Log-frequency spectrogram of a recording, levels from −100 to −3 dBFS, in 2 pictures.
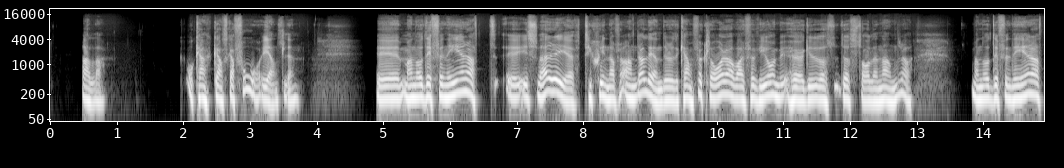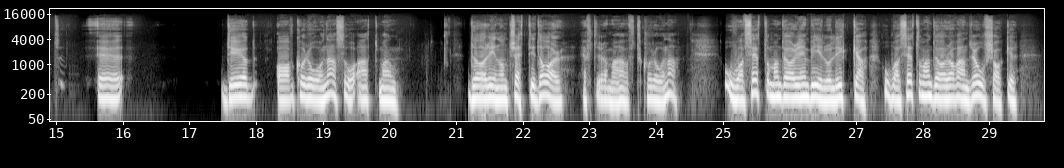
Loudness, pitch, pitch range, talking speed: -13 LUFS, 160 Hz, 145-180 Hz, 125 wpm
